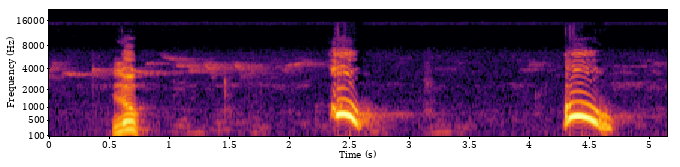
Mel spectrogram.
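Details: Captive hoolock gibbon at Jess Garden Zoo in Jashore, Bangladesh: three separate arched, hooting notes about two seconds apart, each rising then falling, in otherwise quiet surroundings.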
